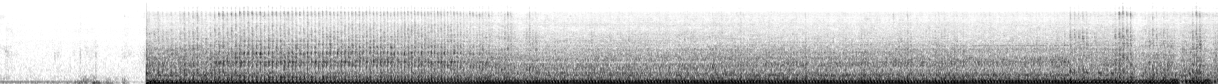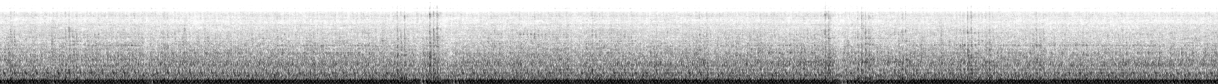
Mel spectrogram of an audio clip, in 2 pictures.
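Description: A tractor engine idles steadily in a rural field where rice straw is being loaded, starting after a brief quiet moment and then droning on at close range with a constant low rumble and occasional knocks.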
